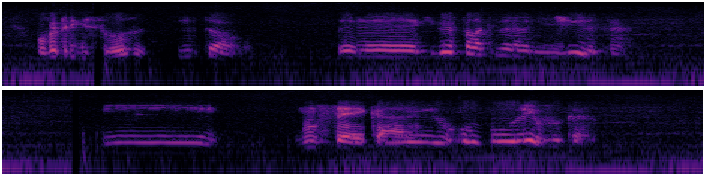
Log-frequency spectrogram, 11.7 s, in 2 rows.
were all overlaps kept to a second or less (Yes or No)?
Yes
